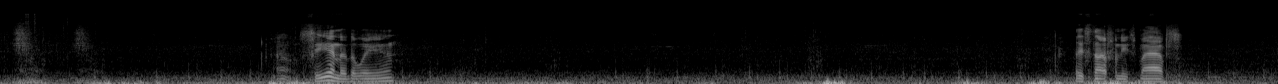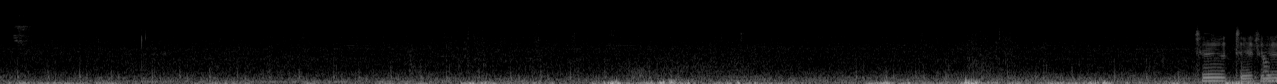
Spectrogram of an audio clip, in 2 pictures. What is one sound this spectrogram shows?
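Heavy footsteps thud over rough ground.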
